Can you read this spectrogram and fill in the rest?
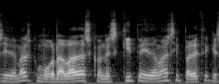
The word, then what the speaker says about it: Skype: Ya lo sé, pero es que como cuando lo conoces por escrito sin querer tiendes a castellanizar la pronunciación, sí. – Entonces dices pues Skype. Pero es Skype en todo el planeta, yo diría.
